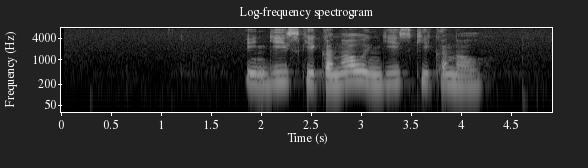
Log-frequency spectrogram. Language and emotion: Russian, neutral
